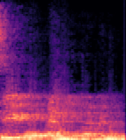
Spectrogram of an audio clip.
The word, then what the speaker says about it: column: C O L U M N, column, column only, column.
